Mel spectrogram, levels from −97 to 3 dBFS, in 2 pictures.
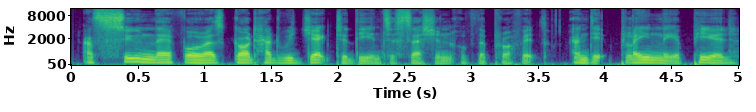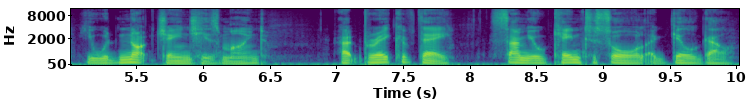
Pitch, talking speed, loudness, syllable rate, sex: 100 Hz, 190 wpm, -20 LUFS, 5.3 syllables/s, male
